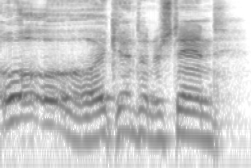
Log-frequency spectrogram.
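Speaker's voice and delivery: put-on confused old man voice. Joking about a confusing new stream layout: impression of an old man. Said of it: "That's my impression of old men".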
